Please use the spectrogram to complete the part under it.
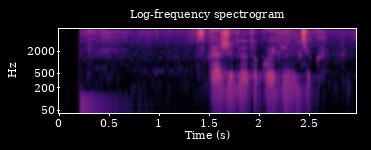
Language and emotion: Russian, neutral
